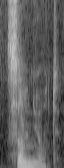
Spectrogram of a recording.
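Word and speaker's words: Solognote: to butcher this but I think you pronounce it song note it's Sol OG n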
